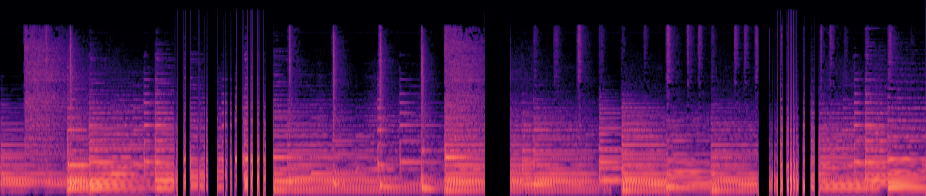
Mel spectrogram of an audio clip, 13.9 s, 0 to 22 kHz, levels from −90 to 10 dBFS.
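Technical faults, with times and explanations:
2.62–4.11 s, 7.27–7.66 s and 11.38–12.30 s: digital broadcast dropout. Corrupted or missing frames make the receiver mute, so the sound drops out and returns. The first and last stretches split into short holes, the longest 0.14 s and 0.17 s. The middle gap lasts 0.38 s.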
